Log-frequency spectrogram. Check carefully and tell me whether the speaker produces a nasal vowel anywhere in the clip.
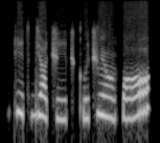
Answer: yes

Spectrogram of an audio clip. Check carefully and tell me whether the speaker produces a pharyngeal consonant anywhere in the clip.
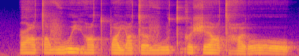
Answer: yes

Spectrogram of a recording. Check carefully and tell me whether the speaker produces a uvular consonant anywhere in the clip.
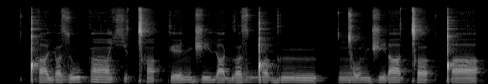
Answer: no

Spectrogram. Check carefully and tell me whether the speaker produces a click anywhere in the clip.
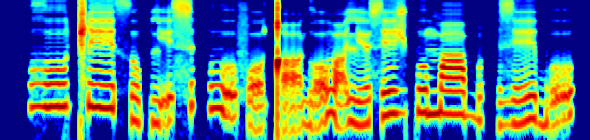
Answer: yes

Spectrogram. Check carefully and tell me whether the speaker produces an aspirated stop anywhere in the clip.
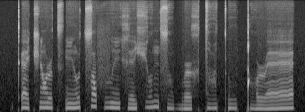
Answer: no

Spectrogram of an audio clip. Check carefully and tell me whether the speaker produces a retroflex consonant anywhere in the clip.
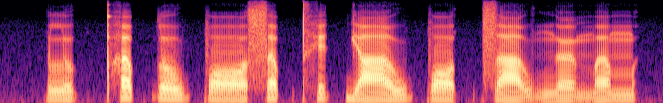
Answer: no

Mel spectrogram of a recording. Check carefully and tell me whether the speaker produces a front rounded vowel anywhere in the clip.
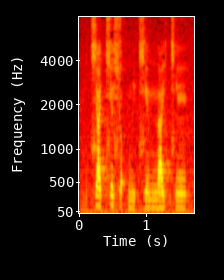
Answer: no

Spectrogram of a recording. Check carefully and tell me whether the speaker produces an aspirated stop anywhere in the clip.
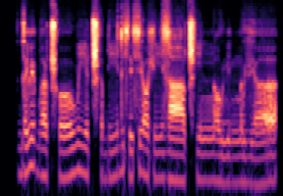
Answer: yes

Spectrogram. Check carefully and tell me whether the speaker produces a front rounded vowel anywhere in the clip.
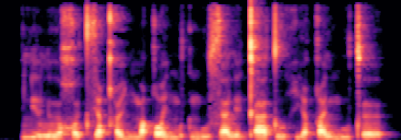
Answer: yes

